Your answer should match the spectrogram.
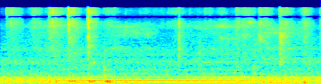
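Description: A steady low electrical hum with unchanging pitch, such as a bathroom exhaust fan makes, with a few faint clicks.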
